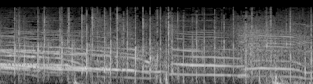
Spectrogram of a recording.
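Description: audience clapping and cheering

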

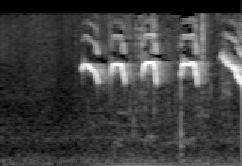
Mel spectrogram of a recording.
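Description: baby chick peeping

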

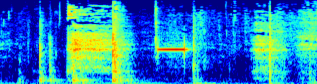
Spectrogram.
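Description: telephone keypad dialing tones

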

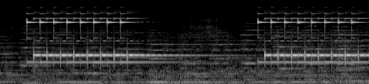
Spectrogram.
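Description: phone ringing

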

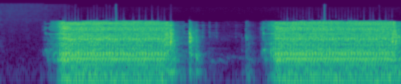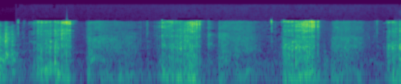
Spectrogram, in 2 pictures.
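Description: sewing machine running

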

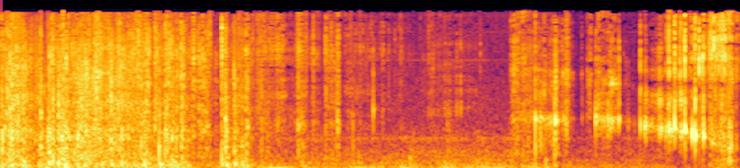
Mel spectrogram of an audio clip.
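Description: crunchy chewing

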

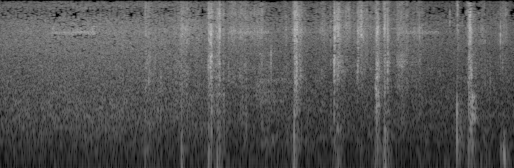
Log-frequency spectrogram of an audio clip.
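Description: waterfall rushing

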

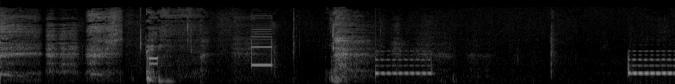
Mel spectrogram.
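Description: telephone dialing tones

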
